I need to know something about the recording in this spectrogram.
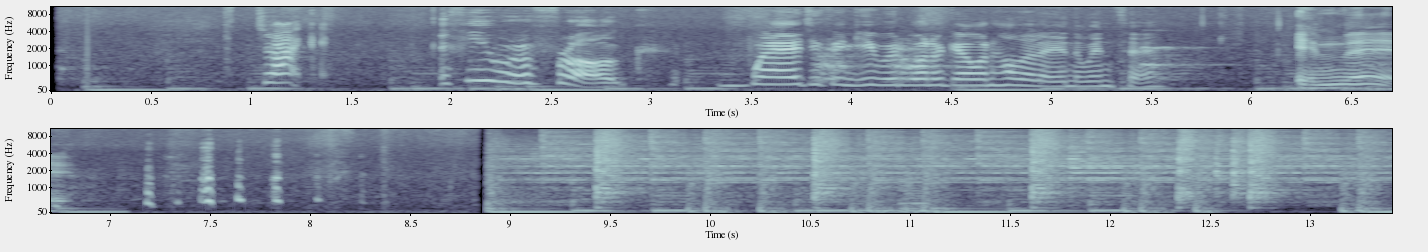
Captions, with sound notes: - Jack, if you were a frog, where do you think you would wanna go on holiday in the winter? - In there! - (laughs) (upbeat drum riff)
